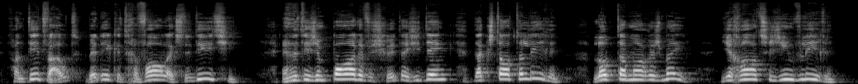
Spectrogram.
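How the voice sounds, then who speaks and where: A man's voice: sits high, animated, normal speed, darkish tone, slightly rough, pitched above the performer's own voice. A man voicing a small, clever, boastful mouse in a storybook reading, talking in a cheeky, bragging way.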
